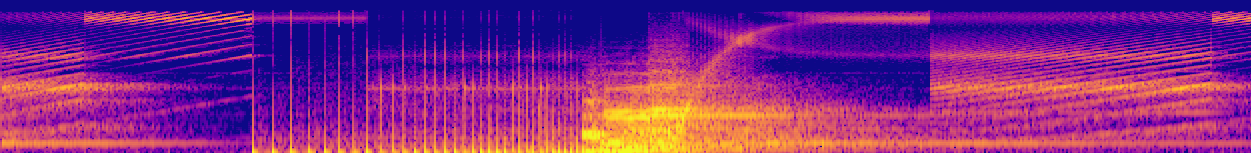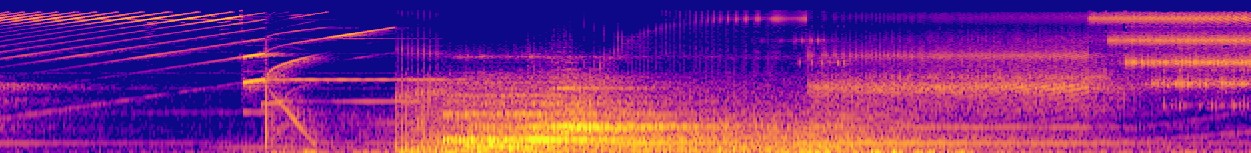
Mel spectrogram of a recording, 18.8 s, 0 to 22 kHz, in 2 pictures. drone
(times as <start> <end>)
4.2 7.0, 12.1 18.7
